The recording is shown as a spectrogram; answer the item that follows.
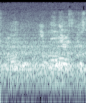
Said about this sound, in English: So we'll see a train going through. We will. There's a train now.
